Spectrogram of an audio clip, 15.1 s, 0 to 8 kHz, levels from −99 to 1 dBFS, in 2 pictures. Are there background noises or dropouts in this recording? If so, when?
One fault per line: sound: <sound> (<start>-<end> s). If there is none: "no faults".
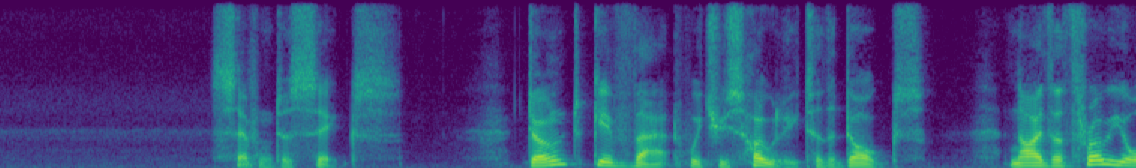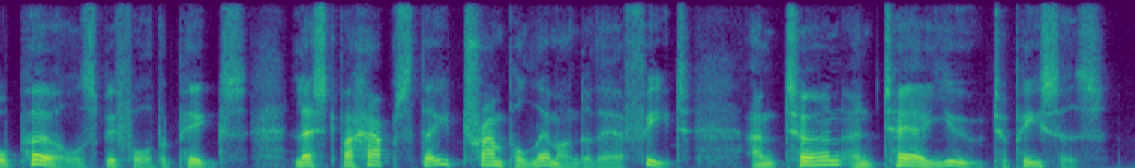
no faults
